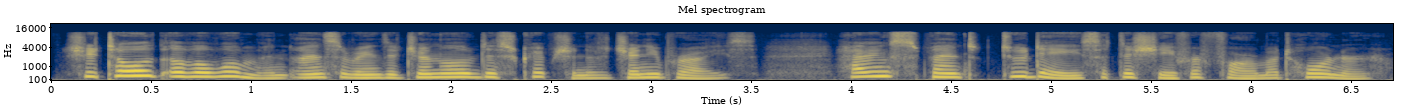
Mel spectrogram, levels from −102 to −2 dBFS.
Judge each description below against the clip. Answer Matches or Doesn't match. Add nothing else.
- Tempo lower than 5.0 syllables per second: Doesn't match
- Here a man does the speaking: Doesn't match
